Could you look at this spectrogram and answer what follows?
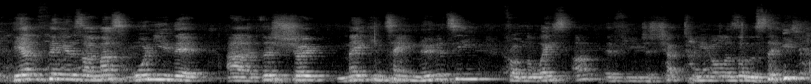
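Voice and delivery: ordinary talk, nothing marked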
